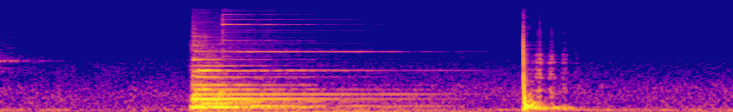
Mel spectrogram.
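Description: A bright chime jingle plays.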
